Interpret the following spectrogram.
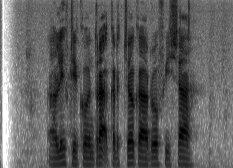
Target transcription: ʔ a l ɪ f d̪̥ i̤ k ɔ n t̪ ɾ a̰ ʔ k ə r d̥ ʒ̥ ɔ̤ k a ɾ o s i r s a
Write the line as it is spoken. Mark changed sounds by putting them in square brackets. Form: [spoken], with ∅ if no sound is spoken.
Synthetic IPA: ʔ a l ɪ f d̪̥ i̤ k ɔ n t̪ ɾ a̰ ʔ k ə r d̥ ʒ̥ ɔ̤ k a ɾ o [f] i [∅] s a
